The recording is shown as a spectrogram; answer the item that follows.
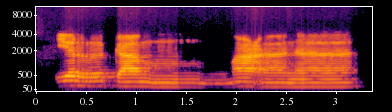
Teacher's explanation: maka dimasukkan, diidghamkan huruf ba sukun menjadi huruf mim. Jadi kalau dalam contohnya ini irkab ma'ana, nah itu tidak dibaca ba-nya, tidak dibaca mantul, tapi langsung masuk ke huruf mim.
